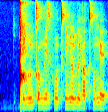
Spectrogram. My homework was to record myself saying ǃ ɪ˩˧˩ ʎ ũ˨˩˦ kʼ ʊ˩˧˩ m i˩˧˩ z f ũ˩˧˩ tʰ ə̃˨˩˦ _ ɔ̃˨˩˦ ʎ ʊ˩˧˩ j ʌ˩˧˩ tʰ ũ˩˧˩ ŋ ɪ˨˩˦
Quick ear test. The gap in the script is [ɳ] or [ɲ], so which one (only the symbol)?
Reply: ɲ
